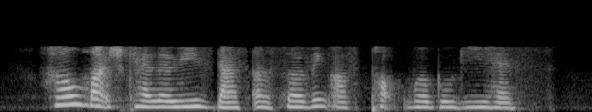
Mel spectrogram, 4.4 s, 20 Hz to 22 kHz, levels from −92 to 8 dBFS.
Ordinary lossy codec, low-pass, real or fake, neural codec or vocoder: AAC, 16 kbps; 7.2 kHz; fake; codec, 16 kHz, 1.1 kbps, Voila-Tokenizer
